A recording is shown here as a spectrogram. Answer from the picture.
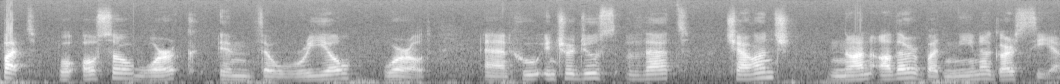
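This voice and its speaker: Noticeable background noise sits behind a man speaking at a very slow pace and fairly high pitch, with ordinary pitch variation. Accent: Russian. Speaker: vlogger. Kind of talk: TV episode review vlog. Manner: casual, chatty.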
